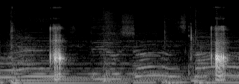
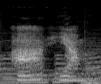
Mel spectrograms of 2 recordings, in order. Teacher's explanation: mulut agak terbuka lebar, lidah berada di bawah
